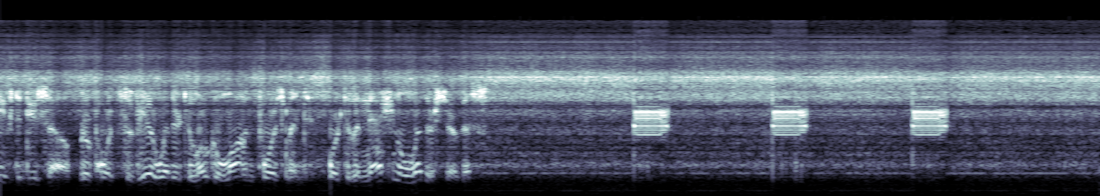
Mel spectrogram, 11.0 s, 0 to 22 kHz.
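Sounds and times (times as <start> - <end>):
steady radio hiss: 0.0 - 11.0
two-tone warbling data bursts: 6.4 - 6.7, 7.7 - 8.1, 9.1 - 9.5.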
